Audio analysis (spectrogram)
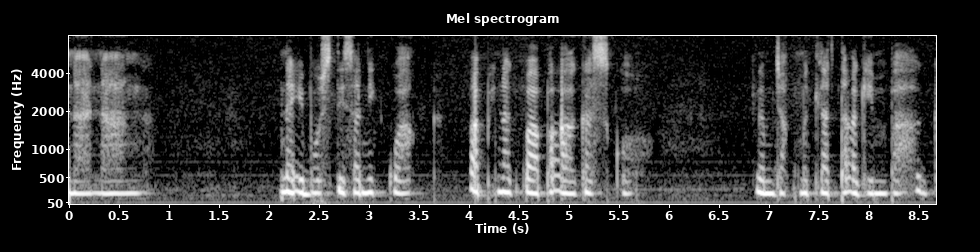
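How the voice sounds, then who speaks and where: Husky, high-voiced sorrowful mother played by a woman. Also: darkish tone, heavily acted. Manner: tearful, slow, heartfelt. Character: sorrowful, forgiving mother in a family melodrama. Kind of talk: Ilocano radio drama acting.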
